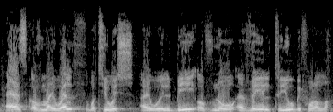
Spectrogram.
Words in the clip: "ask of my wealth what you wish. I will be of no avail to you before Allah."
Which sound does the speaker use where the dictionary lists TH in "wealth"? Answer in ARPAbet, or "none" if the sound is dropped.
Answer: TH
